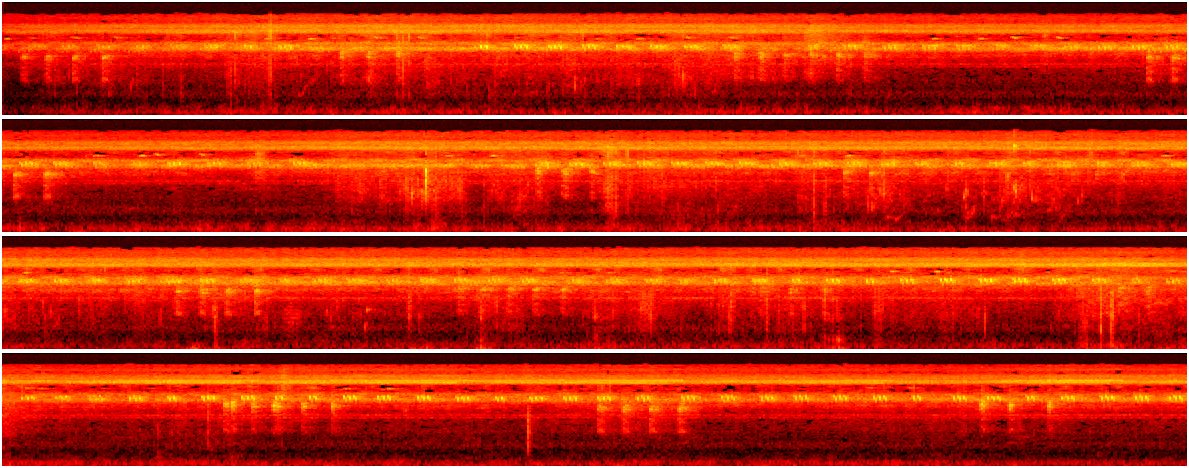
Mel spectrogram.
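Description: A chorus of night insects, crickets trilling in a fast steady pulse, with a few faint knocks and a low rumble underneath.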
